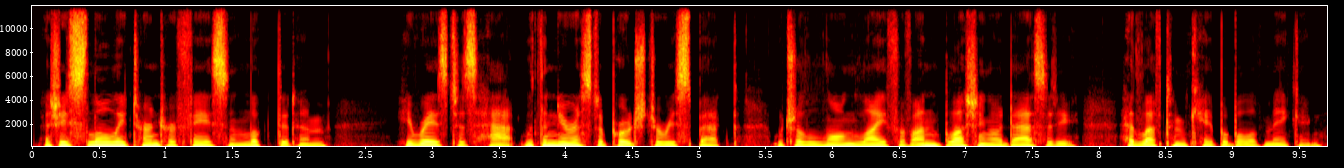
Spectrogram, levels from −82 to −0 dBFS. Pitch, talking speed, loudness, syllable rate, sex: 170 Hz, 205 wpm, -19 LUFS, 5.8 syllables/s, female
